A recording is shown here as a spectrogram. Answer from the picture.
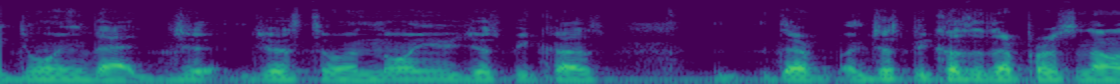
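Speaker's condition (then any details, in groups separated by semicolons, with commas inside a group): Cerebral palsy; talks very well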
